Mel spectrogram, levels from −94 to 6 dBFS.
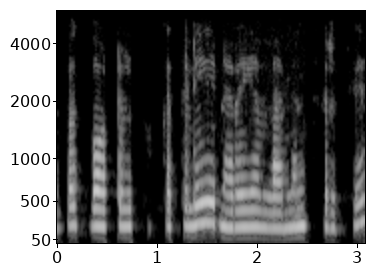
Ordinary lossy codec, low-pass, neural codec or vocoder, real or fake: none; 5.4 kHz; none; real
